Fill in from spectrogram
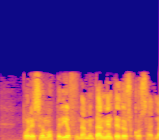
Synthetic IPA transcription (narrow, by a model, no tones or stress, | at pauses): po̞ɾe̞so̞emo̞spe̞ð̞iðo̞fund̪ament̪almẽnt̪e̞ðo̞sko̞sazla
